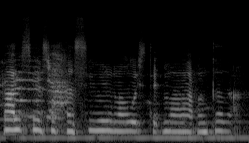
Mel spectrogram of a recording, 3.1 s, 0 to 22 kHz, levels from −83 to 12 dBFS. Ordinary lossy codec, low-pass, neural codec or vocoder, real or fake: none; 14.4 kHz; codec, 32 kHz, 1.9 kbps, SNAC; fake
